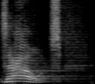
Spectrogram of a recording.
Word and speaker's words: doubt: So unbelief is the willful refusal to believe, but doubt is the inner uncertainty. The word doubt has its roots in the word double.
